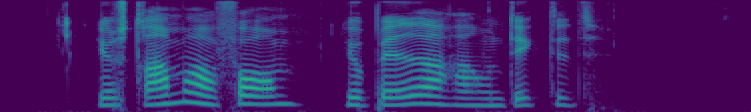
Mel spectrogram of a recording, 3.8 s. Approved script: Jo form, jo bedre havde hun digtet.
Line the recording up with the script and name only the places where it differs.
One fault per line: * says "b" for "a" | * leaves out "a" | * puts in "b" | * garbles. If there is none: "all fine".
* puts in "strammere"
* says "har" for "havde"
